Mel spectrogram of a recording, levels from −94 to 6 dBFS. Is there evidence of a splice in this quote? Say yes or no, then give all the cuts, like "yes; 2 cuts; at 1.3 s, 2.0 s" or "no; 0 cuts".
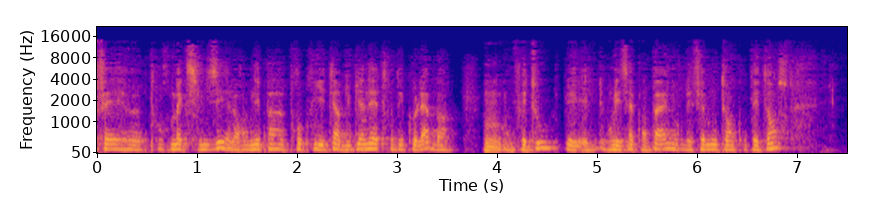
yes; 1 cut; at 5.8 s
